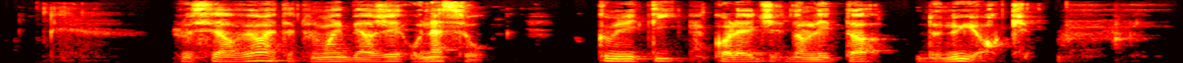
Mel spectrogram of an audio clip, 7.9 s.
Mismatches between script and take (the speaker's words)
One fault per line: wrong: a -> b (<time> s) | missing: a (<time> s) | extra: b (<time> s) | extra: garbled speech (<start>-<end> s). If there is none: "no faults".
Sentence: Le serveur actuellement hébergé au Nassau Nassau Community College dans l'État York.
extra: est (1.8 s)
missing: Nassau (3.2 s)
extra: de New (6.1 s)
